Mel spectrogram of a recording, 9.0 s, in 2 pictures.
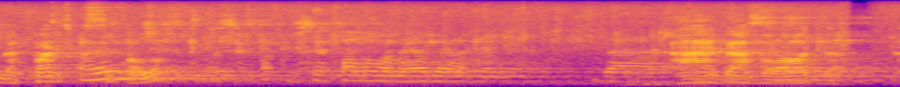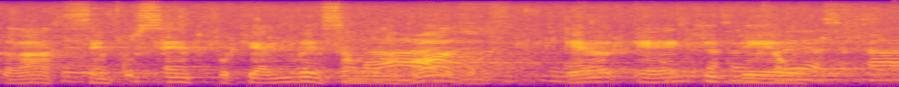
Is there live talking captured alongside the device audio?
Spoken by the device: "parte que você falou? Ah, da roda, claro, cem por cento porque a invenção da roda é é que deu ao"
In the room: Yes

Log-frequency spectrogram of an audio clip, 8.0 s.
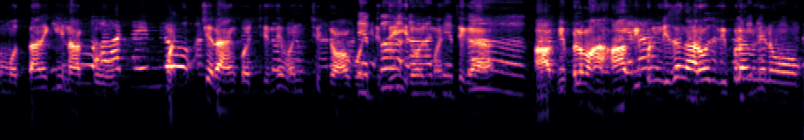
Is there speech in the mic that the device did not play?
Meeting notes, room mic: Yes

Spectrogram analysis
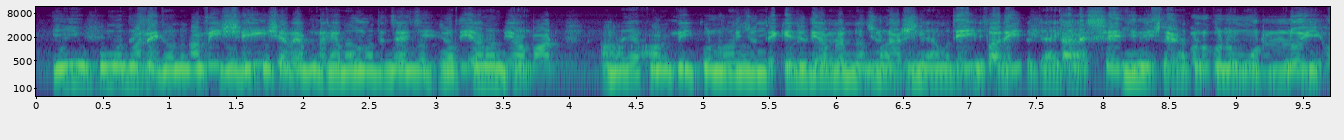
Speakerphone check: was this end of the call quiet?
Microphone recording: Yes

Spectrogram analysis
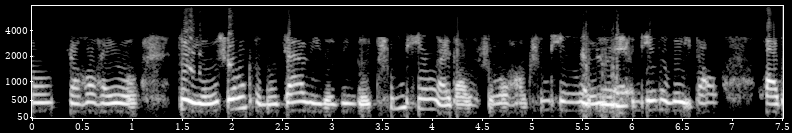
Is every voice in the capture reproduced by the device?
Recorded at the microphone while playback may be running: No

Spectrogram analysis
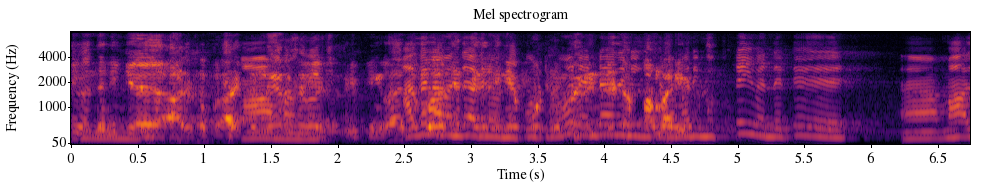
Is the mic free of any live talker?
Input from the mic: No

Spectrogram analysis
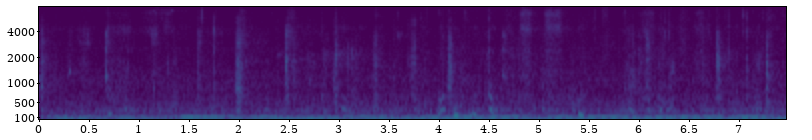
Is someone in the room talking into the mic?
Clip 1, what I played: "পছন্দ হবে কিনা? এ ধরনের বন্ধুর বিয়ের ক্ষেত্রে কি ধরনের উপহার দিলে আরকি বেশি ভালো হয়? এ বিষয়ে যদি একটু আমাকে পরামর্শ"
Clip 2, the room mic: No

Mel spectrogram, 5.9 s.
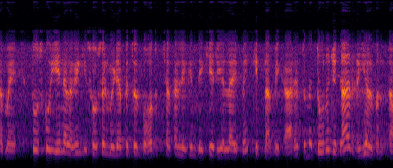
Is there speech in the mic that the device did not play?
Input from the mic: No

